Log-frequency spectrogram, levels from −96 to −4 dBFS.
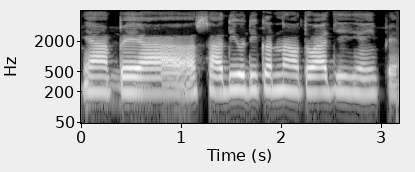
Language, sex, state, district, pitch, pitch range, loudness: Hindi, male, Uttar Pradesh, Deoria, 200 Hz, 190-205 Hz, -14 LUFS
